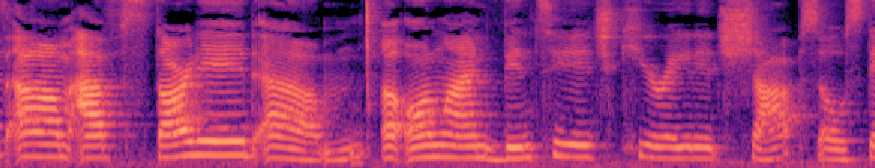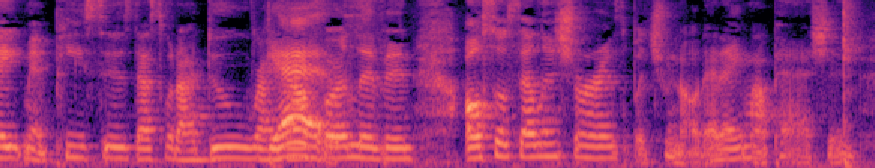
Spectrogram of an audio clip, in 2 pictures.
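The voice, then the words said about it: New Orleans accent. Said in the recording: “I'm from New Orleans, so I'm sure y'all gonna hear my accent. ... a little bit of her New Orleans accent”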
